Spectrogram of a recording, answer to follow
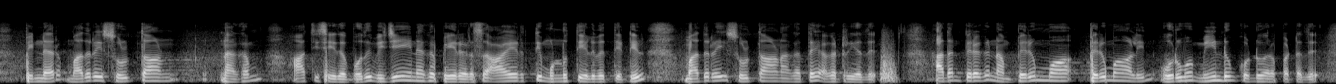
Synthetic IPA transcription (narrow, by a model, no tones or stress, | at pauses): pɪnːɐɾmɐðɯɾɐɪsʊlt̪aːnnɐɣɐmaːʈt͡ʃːisɛjðɐpoːðɯʋɪd͡ʒɐjɐnɐɣɐpeːɾɐɾɐsɯaːjɪɾɐt̪ːimʊnːut̪ːiɛɭɯʋɐt̪ːɪʈːɪlmɐðɯɾɐɪsʊlt̪aːnɐɣɐt̪ːɐɪɐɣɐʈrɪjɐðɯɐðɐnpɪrɐɣɯnɐmpɛɾɯmpɛɾɯmaːlɪnɔɾɯʋɐmːiːɳɖɯmkɔɳɖɯʋɐɾɐpːɐʈːɐðɯ̰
